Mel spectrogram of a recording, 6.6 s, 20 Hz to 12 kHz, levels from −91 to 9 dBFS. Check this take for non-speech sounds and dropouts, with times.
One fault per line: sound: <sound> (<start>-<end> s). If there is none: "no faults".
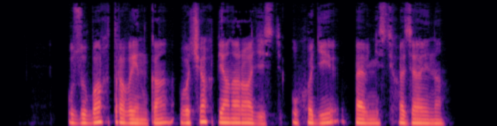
no faults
